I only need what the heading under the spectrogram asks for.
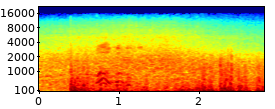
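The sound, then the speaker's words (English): A sudden, loud, massive gust of wind under clear skies slams into the microphone, producing a heavy low rumbling buffet that persists for a few seconds, with a brief muffled voice-like sound partway through. “Like, that was a massive gust of wind.”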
